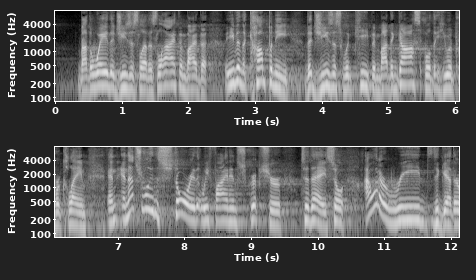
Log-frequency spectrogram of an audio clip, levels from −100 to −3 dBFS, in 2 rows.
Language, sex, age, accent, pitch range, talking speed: English, male, 40-59, American, 120-165 Hz, 220 wpm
